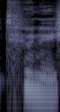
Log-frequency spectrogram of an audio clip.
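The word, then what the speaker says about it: Tunney: We have Robin Tooney as Tooney. Is that how you say it? Yeah.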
